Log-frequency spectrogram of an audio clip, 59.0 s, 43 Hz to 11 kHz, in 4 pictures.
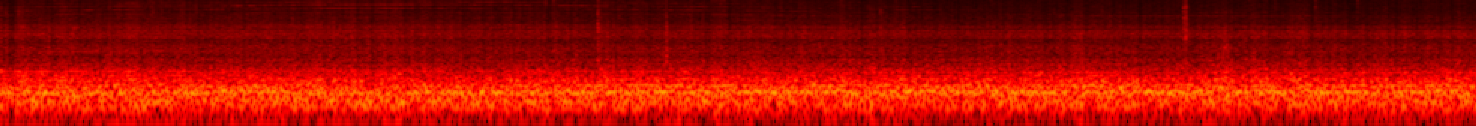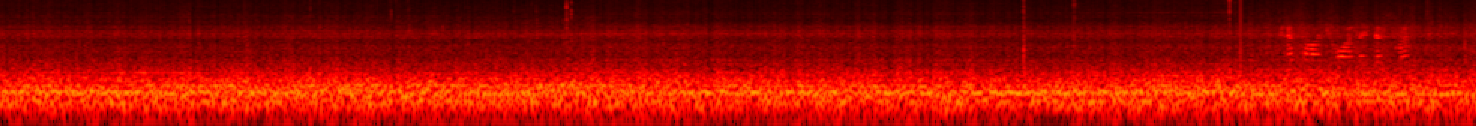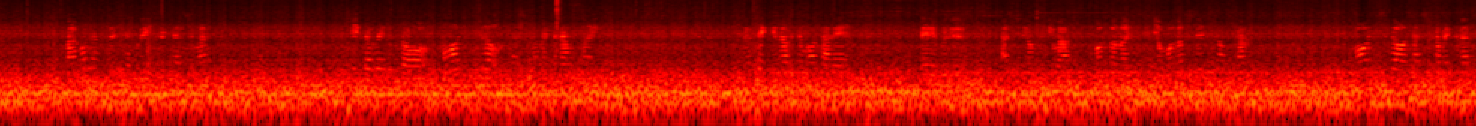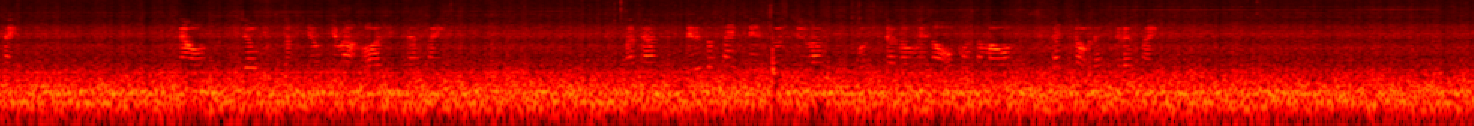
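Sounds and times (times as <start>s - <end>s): airplane cabin airflow rush: 0.0s - 59.0s
jet engine hum: 0.0s - 59.0s.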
